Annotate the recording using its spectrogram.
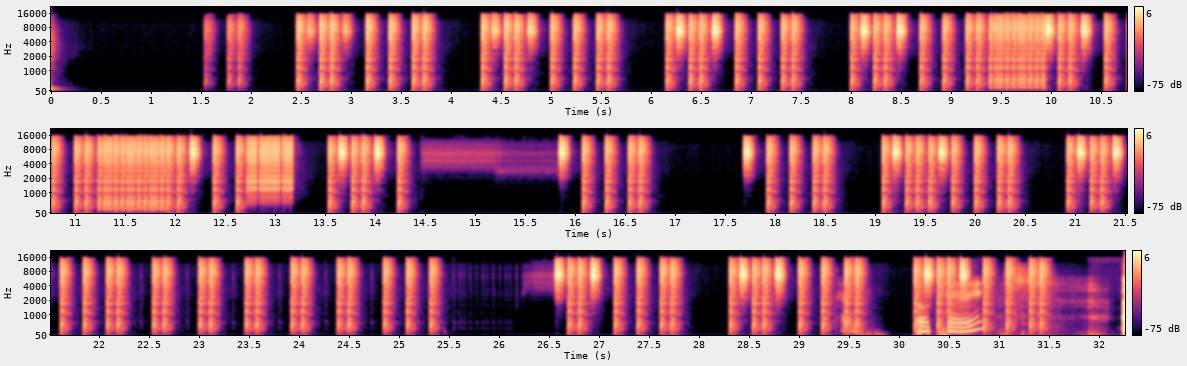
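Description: Drum machine playing a dry, unprocessed beat of quick, sharp hits, with dense rapid rolls around the middle. It stops and starts again several times, with short silent gaps between passages.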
